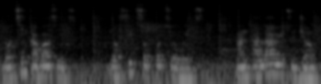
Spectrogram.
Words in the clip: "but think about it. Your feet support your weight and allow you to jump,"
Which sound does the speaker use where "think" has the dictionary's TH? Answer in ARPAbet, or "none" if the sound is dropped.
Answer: T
